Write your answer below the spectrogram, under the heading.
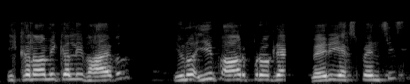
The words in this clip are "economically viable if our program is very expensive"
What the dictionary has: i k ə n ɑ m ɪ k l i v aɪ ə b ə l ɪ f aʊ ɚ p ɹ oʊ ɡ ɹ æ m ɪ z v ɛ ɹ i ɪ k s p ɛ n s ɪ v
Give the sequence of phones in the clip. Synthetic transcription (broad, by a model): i k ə n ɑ m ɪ k l i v aɪ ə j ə n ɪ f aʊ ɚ p ɹ oʊ ɡ ɹ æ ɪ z v ɛ ɹ i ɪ k s p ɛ n s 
